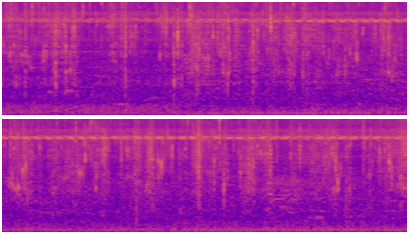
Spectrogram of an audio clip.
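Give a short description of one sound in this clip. Hands squelch and squish as they mix wet food in a metal bowl.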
